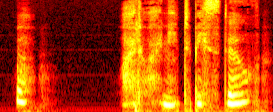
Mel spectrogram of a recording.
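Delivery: soft trembling voice. A woman asks a man who told her not to move, soft, tremulous voice. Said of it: "her soft voice tremulous".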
